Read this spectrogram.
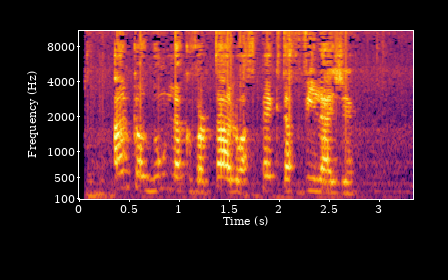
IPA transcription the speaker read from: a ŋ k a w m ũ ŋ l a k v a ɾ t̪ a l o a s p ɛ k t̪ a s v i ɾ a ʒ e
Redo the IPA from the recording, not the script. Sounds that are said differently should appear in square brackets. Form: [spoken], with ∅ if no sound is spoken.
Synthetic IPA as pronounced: a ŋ k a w [n] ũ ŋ l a k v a ɾ t̪ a l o a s p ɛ k t̪ a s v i [l] a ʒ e

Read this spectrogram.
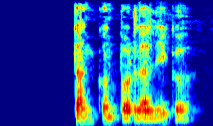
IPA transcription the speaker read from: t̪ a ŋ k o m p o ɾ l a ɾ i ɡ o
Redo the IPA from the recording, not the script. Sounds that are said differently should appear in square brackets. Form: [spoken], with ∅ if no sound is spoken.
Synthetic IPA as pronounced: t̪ a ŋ k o [n] p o ɾ l a [l] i ɡ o

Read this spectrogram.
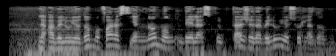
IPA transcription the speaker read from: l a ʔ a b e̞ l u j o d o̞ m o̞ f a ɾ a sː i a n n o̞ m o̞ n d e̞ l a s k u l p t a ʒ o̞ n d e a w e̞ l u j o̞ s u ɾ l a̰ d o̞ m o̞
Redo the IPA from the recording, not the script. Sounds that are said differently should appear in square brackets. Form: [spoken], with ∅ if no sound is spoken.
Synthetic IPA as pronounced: l a ʔ a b e̞ l u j o d o̞ m o̞ f a ɾ a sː i a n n o̞ m o̞ n d e̞ l a s k u l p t a ʒ o̞ [∅] d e a [b] e̞ l u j o̞ s u ɾ l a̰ d o̞ m o̞

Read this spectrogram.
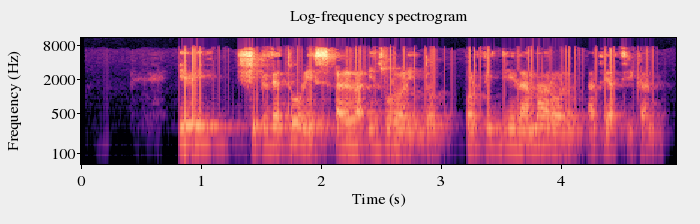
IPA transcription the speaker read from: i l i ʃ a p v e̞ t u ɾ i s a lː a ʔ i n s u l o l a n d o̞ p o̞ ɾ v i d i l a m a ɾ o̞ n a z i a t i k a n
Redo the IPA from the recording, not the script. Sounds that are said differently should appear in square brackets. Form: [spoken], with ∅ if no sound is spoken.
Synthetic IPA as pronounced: i l i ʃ [i] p v e̞ t u ɾ i s a lː a ʔ i n s u l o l [i] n d o̞ p o̞ ɾ v i d i l a m a ɾ o̞ n a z i a t i k a n

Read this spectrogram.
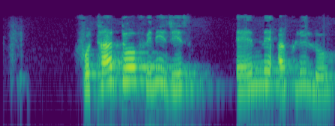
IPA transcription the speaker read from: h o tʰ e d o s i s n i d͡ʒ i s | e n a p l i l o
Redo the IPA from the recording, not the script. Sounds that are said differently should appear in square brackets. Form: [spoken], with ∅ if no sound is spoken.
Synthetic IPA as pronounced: [f] o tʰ [a] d o [f] i [∅] n i d͡ʒ i s | e n a p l i l o

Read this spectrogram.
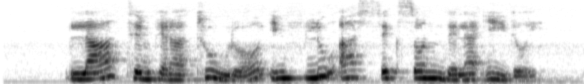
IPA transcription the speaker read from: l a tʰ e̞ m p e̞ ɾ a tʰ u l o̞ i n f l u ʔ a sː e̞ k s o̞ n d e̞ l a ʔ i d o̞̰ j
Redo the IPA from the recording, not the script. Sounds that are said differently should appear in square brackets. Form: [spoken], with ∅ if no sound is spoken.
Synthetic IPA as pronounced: l a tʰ e̞ m p e̞ ɾ a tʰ u [ɾ] o̞ i n f l u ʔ a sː e̞ k s o̞ n d e̞ l a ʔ i d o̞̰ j

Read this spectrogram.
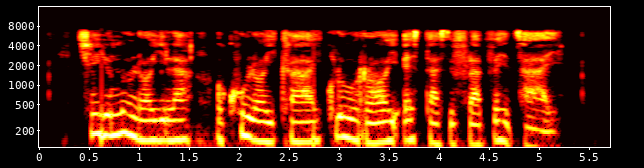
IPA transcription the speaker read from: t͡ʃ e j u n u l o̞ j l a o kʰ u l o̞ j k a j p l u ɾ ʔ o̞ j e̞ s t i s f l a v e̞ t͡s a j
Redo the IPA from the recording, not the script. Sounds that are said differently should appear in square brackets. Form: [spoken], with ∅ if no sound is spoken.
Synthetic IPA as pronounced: t͡ʃ e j u n u l o̞ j l a o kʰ u l o̞ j [kʰ] a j [k] l u ɾ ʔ o̞ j e̞ s t [a] s f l a v e̞ t͡s a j

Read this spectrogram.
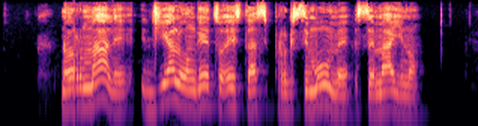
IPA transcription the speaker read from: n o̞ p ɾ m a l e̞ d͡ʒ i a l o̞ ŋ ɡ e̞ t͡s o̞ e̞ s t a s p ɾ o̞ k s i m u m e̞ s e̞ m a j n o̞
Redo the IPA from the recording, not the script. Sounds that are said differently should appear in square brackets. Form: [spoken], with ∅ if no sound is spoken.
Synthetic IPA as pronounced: n o̞ [∅] ɾ m a l e̞ d͡ʒ i a l o̞ ŋ ɡ e̞ t͡s o̞ e̞ s t a s p ɾ o̞ k s i m u m e̞ s e̞ m a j n o̞

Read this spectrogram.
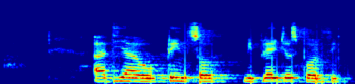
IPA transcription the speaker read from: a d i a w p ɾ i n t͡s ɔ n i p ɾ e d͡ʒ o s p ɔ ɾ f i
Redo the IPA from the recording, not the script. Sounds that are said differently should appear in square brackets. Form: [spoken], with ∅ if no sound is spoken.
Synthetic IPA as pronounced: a d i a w p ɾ i n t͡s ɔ [m] i p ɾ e d͡ʒ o s p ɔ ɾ [v] i

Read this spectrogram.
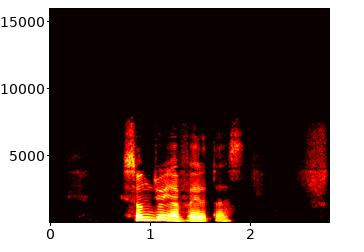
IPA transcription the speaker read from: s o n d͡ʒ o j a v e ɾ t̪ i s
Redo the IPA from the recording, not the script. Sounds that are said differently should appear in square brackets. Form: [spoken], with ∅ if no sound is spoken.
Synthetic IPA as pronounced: s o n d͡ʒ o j a v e ɾ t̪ [a] s

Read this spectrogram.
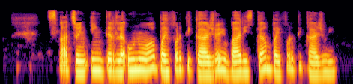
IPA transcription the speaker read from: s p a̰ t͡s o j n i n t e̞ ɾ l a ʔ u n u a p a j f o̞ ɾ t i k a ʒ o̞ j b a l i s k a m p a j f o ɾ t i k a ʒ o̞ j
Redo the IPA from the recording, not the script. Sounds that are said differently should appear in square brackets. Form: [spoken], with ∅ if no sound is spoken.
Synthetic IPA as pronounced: s p a̰ t͡s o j n i n t e̞ ɾ l a ʔ u n u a p a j f o̞ ɾ t i k a ʒ o̞ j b a [ɾ] i s k a m p a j f o ɾ t i k a ʒ o̞ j

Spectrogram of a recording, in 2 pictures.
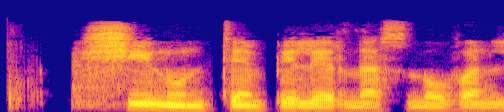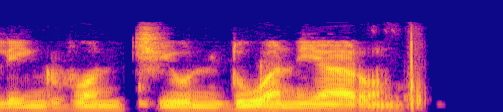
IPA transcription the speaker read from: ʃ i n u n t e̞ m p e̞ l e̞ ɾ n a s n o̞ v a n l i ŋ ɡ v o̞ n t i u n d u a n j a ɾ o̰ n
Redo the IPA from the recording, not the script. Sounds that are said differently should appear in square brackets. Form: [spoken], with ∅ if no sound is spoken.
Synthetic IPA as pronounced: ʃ i n u n t e̞ m p e̞ l e̞ ɾ n a s n o̞ v a n l i ŋ ɡ v o̞ n [t͡ʃ] i u n d u a n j a ɾ o̰ n

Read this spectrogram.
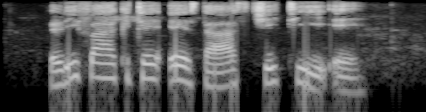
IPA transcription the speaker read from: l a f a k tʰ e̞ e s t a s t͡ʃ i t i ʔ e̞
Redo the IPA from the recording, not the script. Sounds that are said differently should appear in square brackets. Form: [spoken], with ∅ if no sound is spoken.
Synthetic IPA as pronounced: l [i] f a k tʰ e̞ e s t a s t͡ʃ i [tʰ] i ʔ e̞

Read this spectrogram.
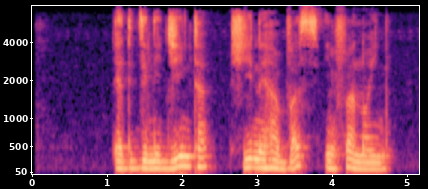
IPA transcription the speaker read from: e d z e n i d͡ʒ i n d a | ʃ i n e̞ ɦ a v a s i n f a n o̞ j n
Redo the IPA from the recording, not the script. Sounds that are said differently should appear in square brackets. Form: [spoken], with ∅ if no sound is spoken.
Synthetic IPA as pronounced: e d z [i] n i d͡ʒ i n [t] a | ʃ i n e̞ ɦ a v a s i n f a n o̞ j n

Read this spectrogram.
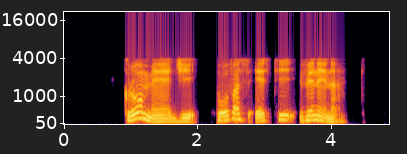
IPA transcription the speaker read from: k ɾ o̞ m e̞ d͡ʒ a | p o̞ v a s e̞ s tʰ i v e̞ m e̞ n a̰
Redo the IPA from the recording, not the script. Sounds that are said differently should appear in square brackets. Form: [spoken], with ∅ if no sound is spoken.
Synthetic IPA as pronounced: k ɾ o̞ m e̞ d͡ʒ [i] | p o̞ v a s e̞ s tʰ i v e̞ [n] e̞ n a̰

